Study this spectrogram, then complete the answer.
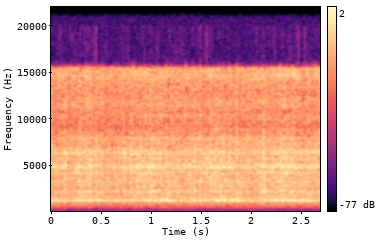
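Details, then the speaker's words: FLY Renault 5 Turbo 1:32 slot car after lapping the crown and pinion gears with whitening toothpaste: a steady, even high-pitched whir at slow speed with no catching or stutter; the gears now mesh smoothly. "you can even hear yourselves that sounds a lot smoother oops the the grease flying there guys that's that's a hell of a lot smoother isn't it"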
